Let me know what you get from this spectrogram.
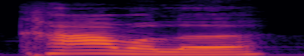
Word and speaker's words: Kamala: Pronounced Kamala Jamaica Harris.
